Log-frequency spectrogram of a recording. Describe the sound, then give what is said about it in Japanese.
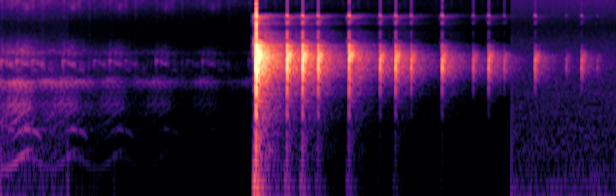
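A single sharp finger snap rings out, followed by a fast string of echoing repeats that grow quieter and further apart as they fade away over a few seconds. “指を鳴らす音が聞こえたら、あなたの催眠は解けるわ。”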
